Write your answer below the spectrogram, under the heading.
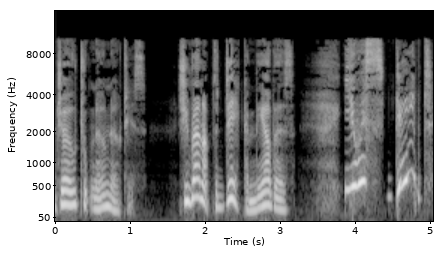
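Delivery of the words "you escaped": very high-pitched, sudden exclaimed cry. Jo ignores her uncle and runs up to Dick and the others, crying out. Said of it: "she cried".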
